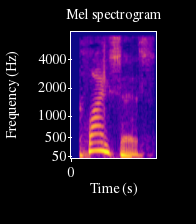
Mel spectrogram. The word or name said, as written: clysis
